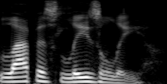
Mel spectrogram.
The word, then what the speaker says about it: lapis lazuli: It's pronounced lapis lazuli.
